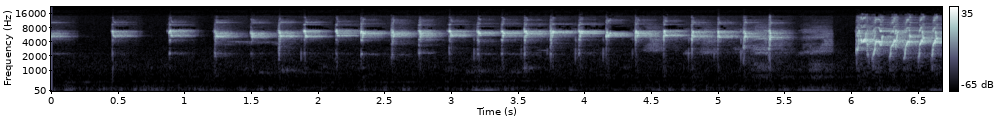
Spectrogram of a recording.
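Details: Lovebird ngekek, a long trill used to prompt other lovebirds to sing: short squeaky notes that speed up into a rapid even trill, pause briefly, then restart as harsh, loud chatter.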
